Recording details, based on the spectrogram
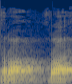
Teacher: റായിന് പൂർണ്ണമായ തഫ്ഹീം കൊടുത്ത് തടിപ്പിച്ച് സ്വരഭാരത്തോടെ ഉച്ചരിക്കുക.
